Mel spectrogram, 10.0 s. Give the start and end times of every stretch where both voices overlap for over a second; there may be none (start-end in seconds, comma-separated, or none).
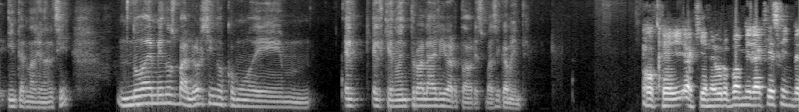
none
